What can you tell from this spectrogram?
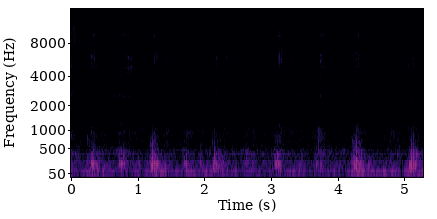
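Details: A domestic cat purrs, a low rumbling sound pulsing about once a second.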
